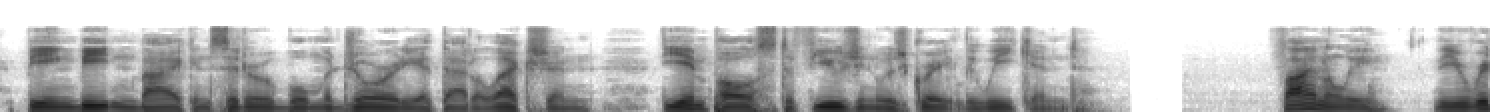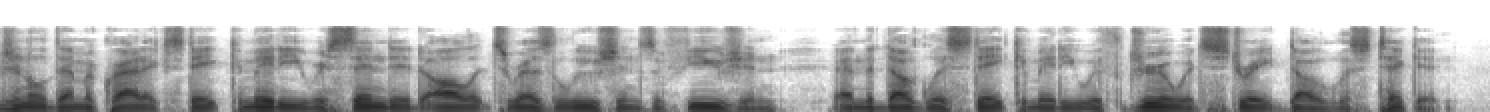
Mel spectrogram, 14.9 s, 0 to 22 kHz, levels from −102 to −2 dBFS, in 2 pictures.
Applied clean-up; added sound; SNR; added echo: none; none; none; none.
